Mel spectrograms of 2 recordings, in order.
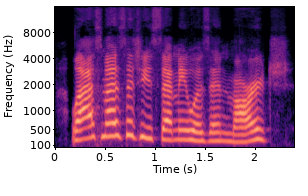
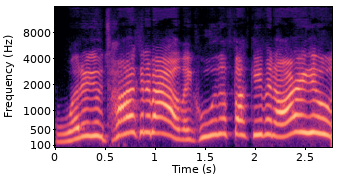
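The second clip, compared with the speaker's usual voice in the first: indignant retort; 8 semitones higher, 5 dB louder than usual. Retold or imitated. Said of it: "And I was like".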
